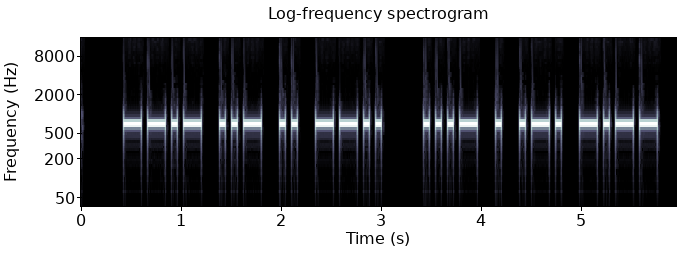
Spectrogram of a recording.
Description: Morse code, heard as a keyed tone, about 21 wpm, 700 Hz. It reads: QUIZ VERY
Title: Pangram Challenge v2 - 20wpm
